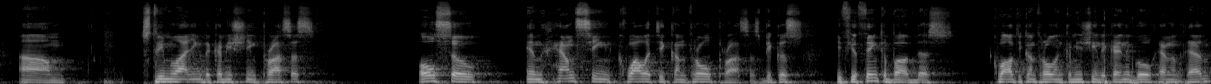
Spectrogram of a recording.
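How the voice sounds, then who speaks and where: A man with a non-native accent talks at a moderate pace and medium pitch, somewhat breathy, with fairly even intonation. He takes long, frequent pauses, and room echo is audible. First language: not English. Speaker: presenter. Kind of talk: lecture; audience Q&A. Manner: halting.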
